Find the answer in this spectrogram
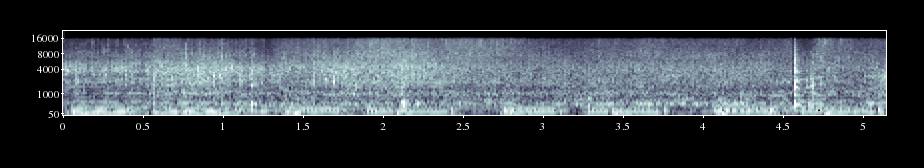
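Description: Curry paste sizzling as it fries in oil in an aluminium pot, stirred with a metal ladle. A sharp clink of the ladle against the pot about four and a half seconds in.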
